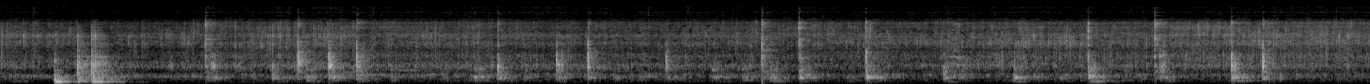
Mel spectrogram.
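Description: Tomatoes fry in a kadai for kadai paneer, a steady close sizzle punctuated by repeated stirring knocks and scrapes of a spoon against the pan.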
